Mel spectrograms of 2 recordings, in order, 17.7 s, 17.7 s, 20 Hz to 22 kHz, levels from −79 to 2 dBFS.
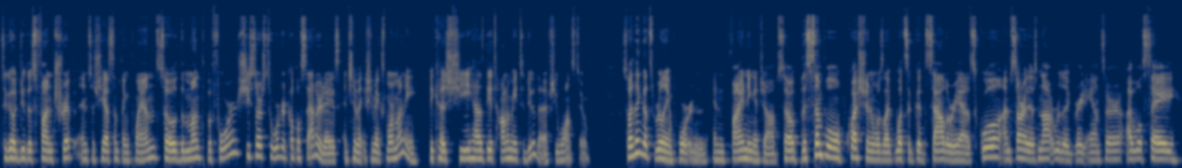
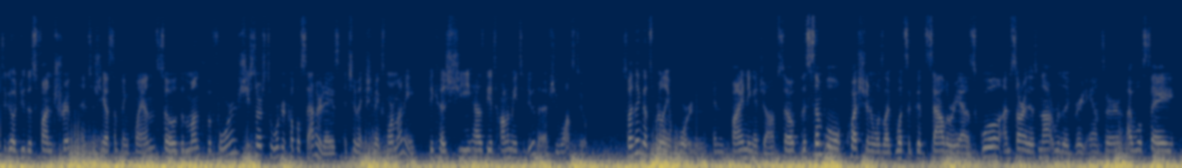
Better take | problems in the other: first | wind noise on the microphone; heavy; 1 dB below the speech

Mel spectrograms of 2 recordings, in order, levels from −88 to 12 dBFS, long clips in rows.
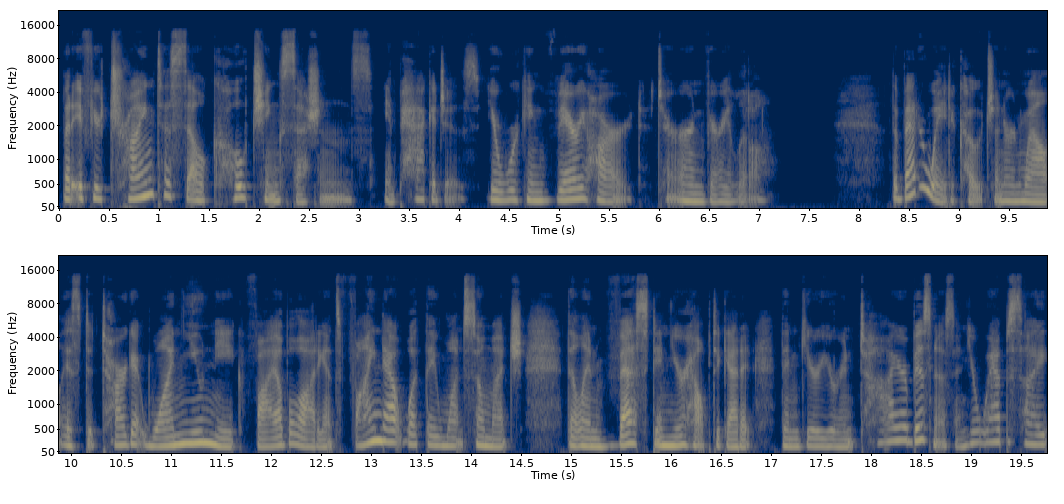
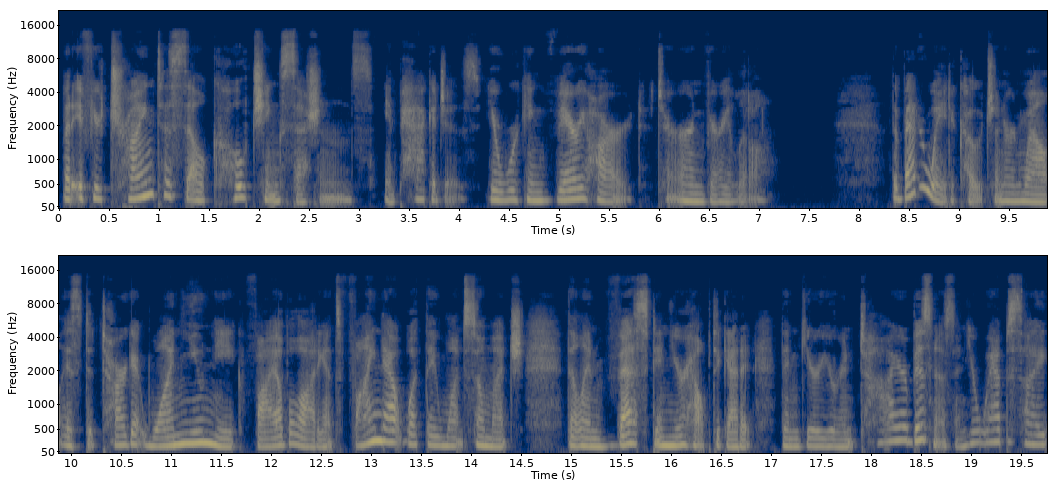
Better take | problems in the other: first | garbled, watery; slightly; nothing above 14.5 kHz

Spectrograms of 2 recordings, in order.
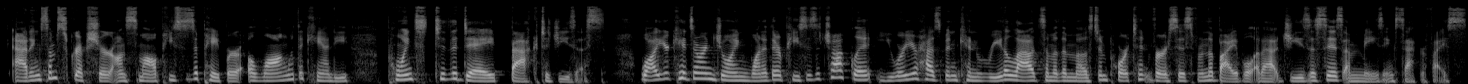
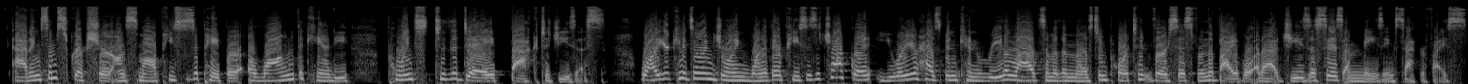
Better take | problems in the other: first | distortion; heavy; 24% of the sound clipped

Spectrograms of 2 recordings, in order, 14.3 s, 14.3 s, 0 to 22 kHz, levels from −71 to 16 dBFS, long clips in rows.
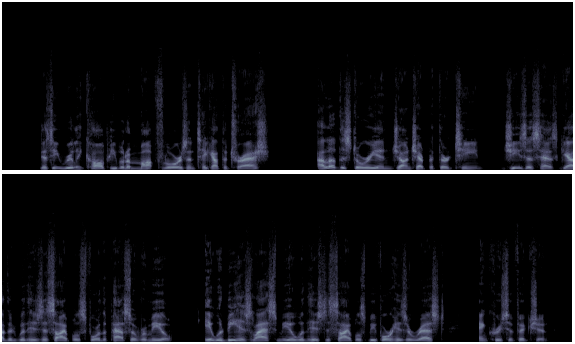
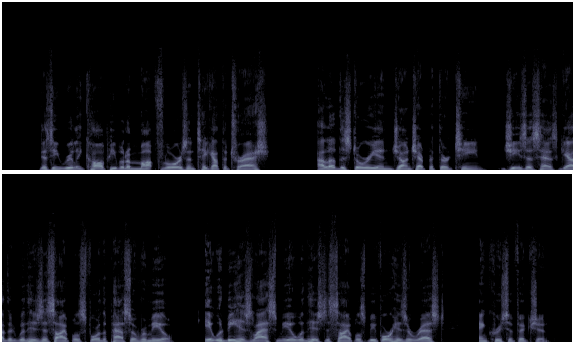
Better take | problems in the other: second | thin; somewhat; fading below 250 Hz

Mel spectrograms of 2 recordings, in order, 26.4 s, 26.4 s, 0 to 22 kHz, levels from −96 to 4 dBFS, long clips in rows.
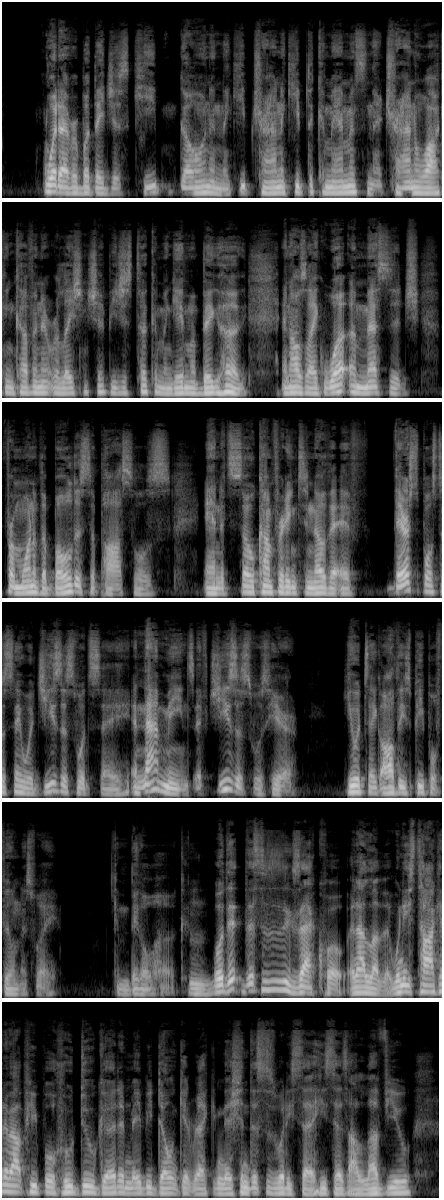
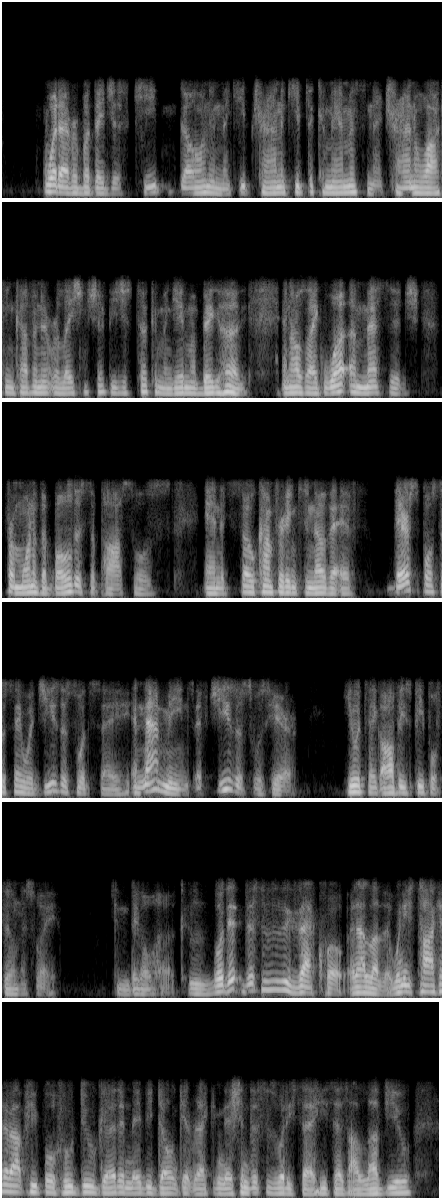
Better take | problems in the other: first | garbled, watery; badly; nothing above 4 kHz

